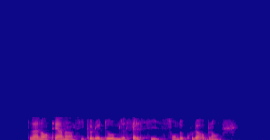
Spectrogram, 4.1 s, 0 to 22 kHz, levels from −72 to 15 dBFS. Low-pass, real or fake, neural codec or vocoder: 3.6 kHz; real; none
